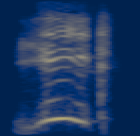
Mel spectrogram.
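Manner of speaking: high shrieking yeet; girly scream. Retold or imitated. Guy fleeing up a tree from a moose, high shriek. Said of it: "Scream like a girl".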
